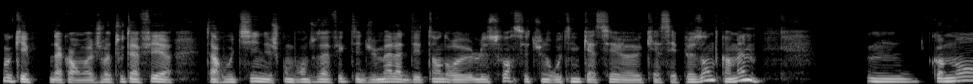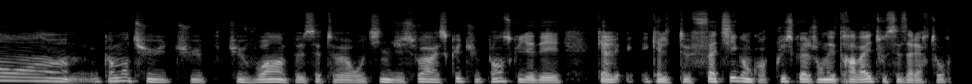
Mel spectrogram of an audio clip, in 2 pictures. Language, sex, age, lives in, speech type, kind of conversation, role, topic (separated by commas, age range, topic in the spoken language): French, male, 20-24, France, conversation, advice, advisor, Comment puis-je mettre en place une routine apaisante pour mieux me détendre le soir ?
